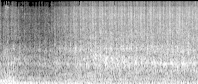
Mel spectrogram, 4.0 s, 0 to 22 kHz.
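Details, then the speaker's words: KAMAZ 740 Euro 2 diesel after rebuild and valve adjustment, with oil consumption/leak: steady even clatter at idle, no extraneous knocks; engine running smoothly. "посторонних звуков нету работает ну а а а работы в принципе достаточно ровно"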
